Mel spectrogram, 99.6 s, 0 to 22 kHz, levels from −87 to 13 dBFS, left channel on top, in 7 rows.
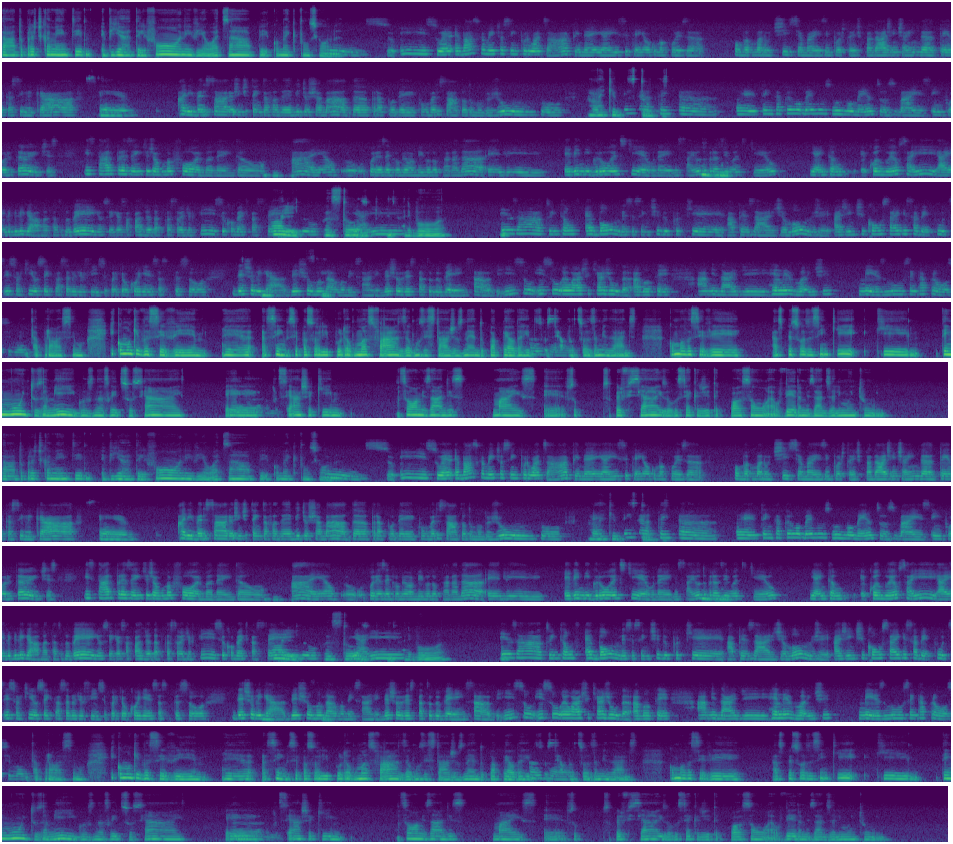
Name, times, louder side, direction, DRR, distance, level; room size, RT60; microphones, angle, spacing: voice 1, 0.0-5.1 15.7-16.0 23.0-23.5 23.8-24.0 32.4-32.6 38.9-39.4 46.7-47.1 47.5-48.2 48.5-49.4 50.2-50.3 60.8-61.0 61.7-61.9 71.6-82.2 82.7-84.0 84.3-84.9 85.3-88.1 88.8-89.3 89.6-90.5 91.4-92.3 92.8-94.0 94.4-96.0 96.3-98.7, left 6 dB, 55° left, 0.4 m, -29 dB
voice 2, 4.8-10.5 11.0-15.4 15.7-16.2 16.9-22.6 23.1-23.3 23.6-25.0 25.2-29.3 29.7-32.4 32.8-36.6 36.9-40.1 40.6-47.4 47.9-48.7 50.2-69.4 69.8-71.6 79.1-79.8 88.9-89.6, right 2 dB, 35° right, 0.5 m, -35 dB
3.5 x 3.0 x 3.3 m
head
